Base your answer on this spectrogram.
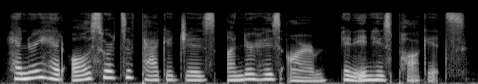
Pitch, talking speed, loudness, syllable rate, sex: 220 Hz, 165 wpm, -17 LUFS, 4.3 syllables/s, female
